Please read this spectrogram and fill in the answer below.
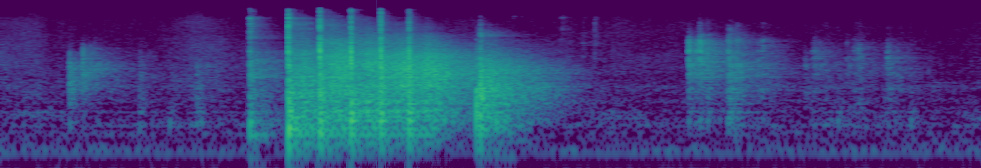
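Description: Claw hammer tapping on an MDF workbench: about half a dozen sharp strikes in quick succession about two seconds in, then a few lighter knocks a little after five seconds.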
